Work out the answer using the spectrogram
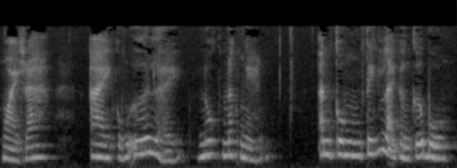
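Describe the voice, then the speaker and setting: A woman narrating an audiobook in a measured, emotive reading. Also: mid-range voice, dark tone. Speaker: audiobook reader. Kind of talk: storybook narration. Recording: slightly muffled, faint music behind.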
